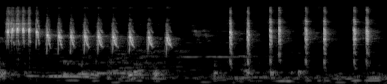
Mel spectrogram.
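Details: Long-tailed shrike singing ngeplong full isian as a master for cage birds: a fast run of evenly spaced buzzy notes, a short pause, then further loud clipped notes in an uneven series.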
